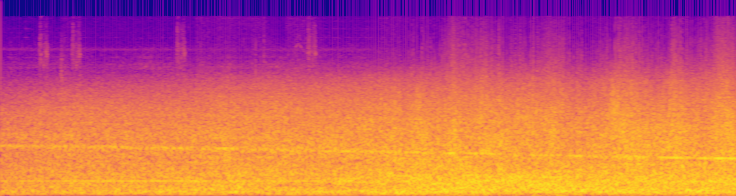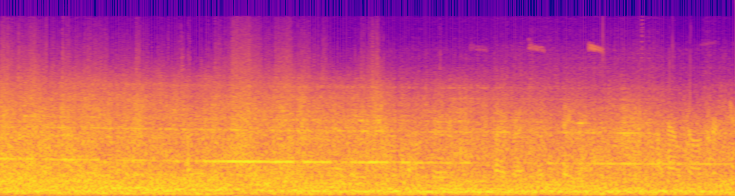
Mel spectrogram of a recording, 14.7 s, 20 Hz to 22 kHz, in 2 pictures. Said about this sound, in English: Cathay Pacific's 777-300ER is now rolling on 25 right.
